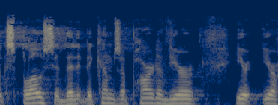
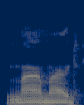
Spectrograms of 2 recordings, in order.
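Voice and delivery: low, soft murmur; 9 semitones lower, 8 dB quieter than usual. Shown as a demonstration. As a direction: say it under your breath, low. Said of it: "Just listen to it. It explains itself".

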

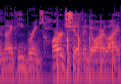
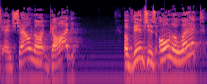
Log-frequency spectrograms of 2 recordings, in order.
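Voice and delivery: loud, rising fervent scripture reading; preaching; 10 semitones higher, 12 dB louder than usual. Acted. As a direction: proclaim the verse from the pulpit. Preaching scripture at full force.

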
